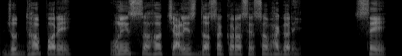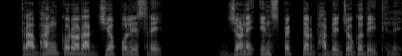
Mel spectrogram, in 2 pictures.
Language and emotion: Odia, neutral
